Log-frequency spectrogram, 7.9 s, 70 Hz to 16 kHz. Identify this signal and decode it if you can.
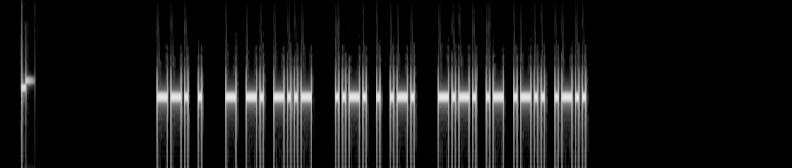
Morse code, heard as a keyed tone, about 34 wpm, 700 Hz. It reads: GE TNX FER CALL
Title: Common QSO Phrases Encore 35wpm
